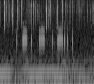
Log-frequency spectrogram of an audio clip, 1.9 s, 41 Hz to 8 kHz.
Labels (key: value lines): label: biophony, knock croak
recorder: SoundTrap 300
